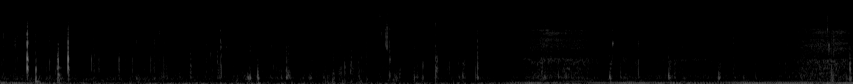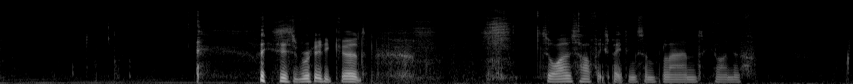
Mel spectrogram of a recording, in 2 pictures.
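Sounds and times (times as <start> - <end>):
man chewing: 0.0 - 10.7.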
